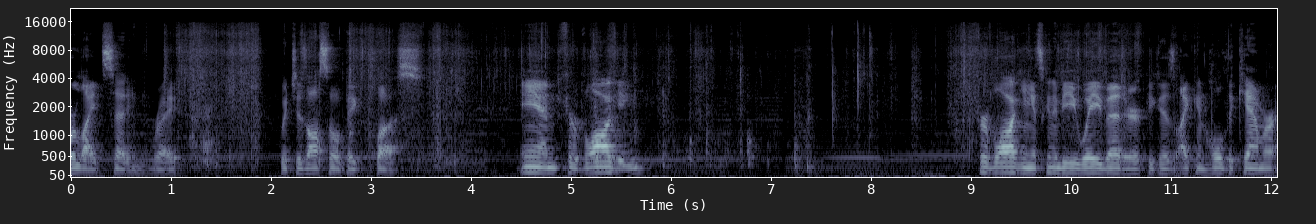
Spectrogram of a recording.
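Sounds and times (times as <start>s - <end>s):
bubble wrap crinkling: 0.9s - 11.8s.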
